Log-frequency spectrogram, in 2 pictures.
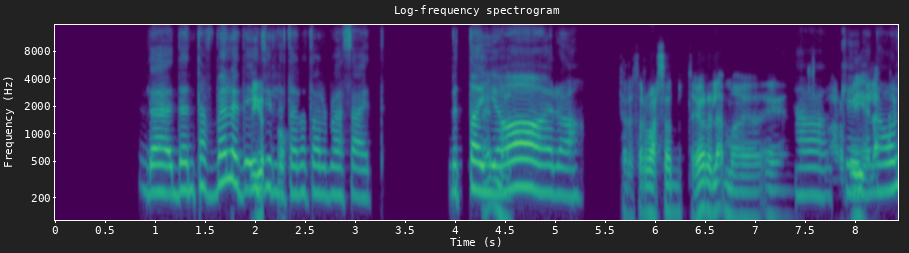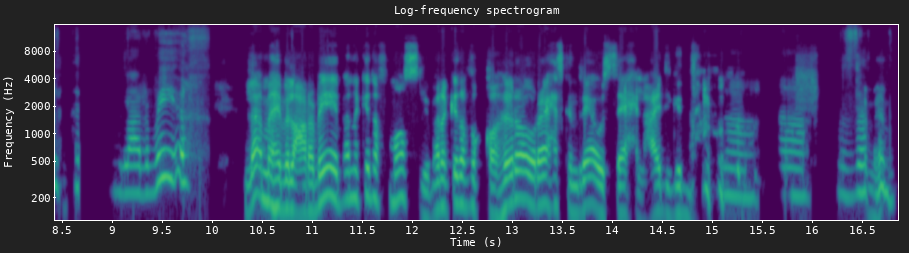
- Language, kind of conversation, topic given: Arabic, unstructured, هل بتحب تقضي وقتك جنب البحر؟ ليه؟
- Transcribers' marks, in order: drawn out: "بالطيارة!"; tsk; chuckle; giggle; laughing while speaking: "تمام"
